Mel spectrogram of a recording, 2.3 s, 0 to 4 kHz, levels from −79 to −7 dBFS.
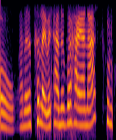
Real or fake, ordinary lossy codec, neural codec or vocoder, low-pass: real; none; none; 3.6 kHz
